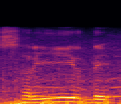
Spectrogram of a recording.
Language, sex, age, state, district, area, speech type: Punjabi, male, 30-45, Punjab, Mansa, urban, spontaneous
